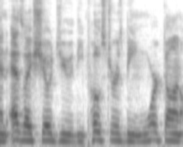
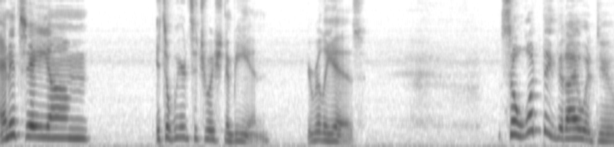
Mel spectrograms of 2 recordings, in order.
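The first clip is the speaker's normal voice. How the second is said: sleepy yawning, much slower; 5 semitones higher than usual. Still waking up, giving advice to young men, yawning while talking. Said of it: "I'm sorry for the constant yawning".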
